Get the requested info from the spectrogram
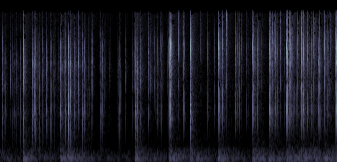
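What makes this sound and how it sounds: A small square black plastic Maybelline Fit Me loose powder jar, hollow and filled with powder, is held in both hands and tapped and scratched with long acrylic nails. Quick bursts of bright, crisp clicks and scratchy crackles come in uneven clusters with short pauses between them. Each tap dies away almost instantly, leaving a dry, close, high-pitched texture.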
